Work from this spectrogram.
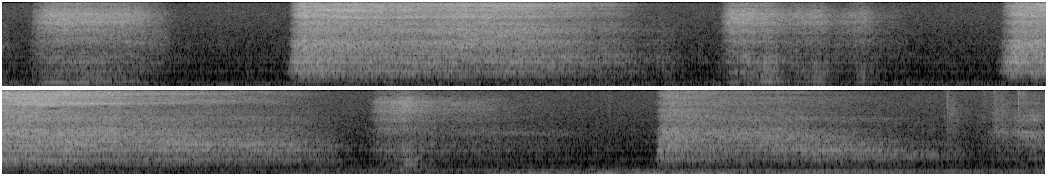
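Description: Deep breathing during a yoga exercise comes in long, slow, hissing inhales and exhales, about five breaths close to the microphone with brief quiet pauses between them and no speech.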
